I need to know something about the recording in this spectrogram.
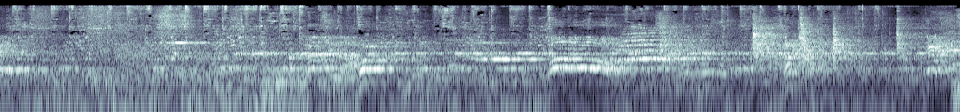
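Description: Voices in a large hall: people shouting with several long drawn-out calls over background chatter, with a few short knocks near the end.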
